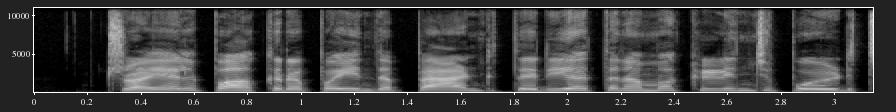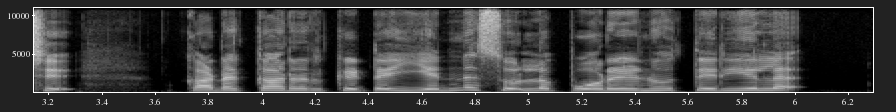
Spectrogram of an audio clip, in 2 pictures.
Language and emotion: Tamil, fearful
